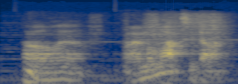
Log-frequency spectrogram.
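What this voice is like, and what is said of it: Deep character voice. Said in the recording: “You got a deep voice, man.”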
